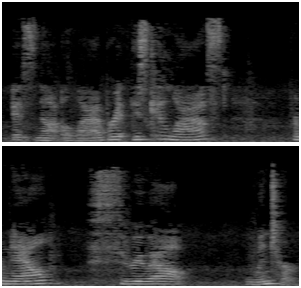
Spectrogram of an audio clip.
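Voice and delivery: usual speaking voice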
